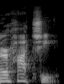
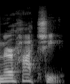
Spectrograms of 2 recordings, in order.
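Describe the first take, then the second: First: The middle consonant is a hard ch sound. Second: The middle consonant is a hard ch sound.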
